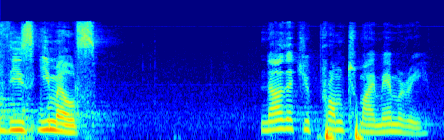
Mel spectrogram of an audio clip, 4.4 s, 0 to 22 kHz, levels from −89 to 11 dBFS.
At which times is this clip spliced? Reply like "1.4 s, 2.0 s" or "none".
2.5 s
